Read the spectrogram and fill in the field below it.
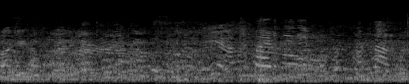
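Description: A woman laughs nearby.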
